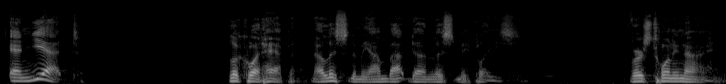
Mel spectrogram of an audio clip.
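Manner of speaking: low, soft, intimate sermon voice; hushed preaching. Acted. Hushed slow preaching passage.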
